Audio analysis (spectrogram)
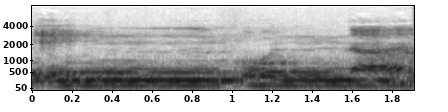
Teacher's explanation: Ikhfa hakiki dekat sini bunyinya ing, I-N-G, ing. Ing, bunyi dekat hidung.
